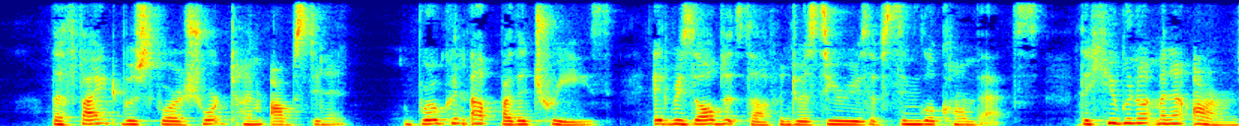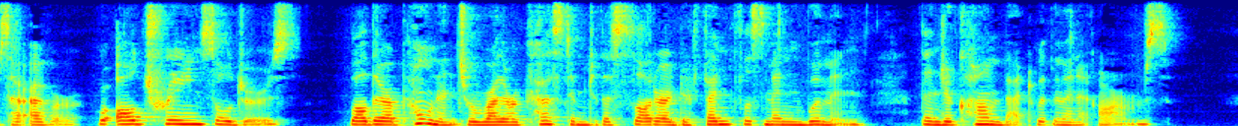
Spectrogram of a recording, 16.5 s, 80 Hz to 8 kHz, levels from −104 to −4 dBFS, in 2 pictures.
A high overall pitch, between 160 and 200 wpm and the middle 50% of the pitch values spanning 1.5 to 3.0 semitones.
Yes: high, 205 Hz; average, 195 wpm; average, 2.7 semitones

